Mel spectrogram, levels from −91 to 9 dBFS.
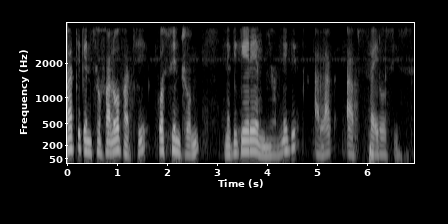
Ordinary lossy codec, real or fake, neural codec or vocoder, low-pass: AAC, 24 kbps; real; none; 3.6 kHz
